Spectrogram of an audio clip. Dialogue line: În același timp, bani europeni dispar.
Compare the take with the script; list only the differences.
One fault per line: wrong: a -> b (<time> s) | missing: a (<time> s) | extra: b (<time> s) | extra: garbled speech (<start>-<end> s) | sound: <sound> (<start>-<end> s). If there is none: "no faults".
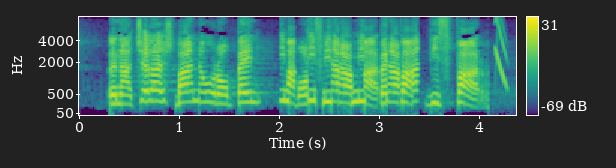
missing: timp (0.9 s)
extra: garbled speech (2.0-3.4 s)
sound: chirp (4.2-4.3 s)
